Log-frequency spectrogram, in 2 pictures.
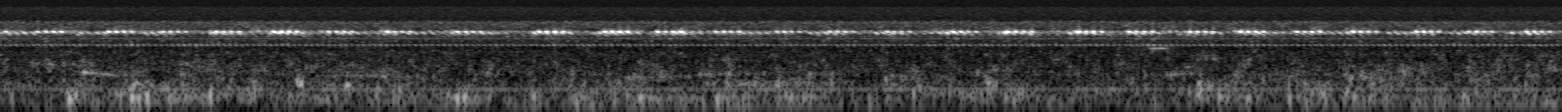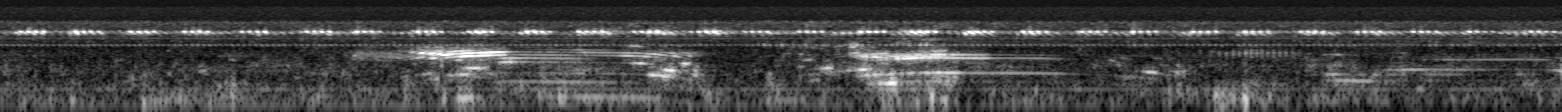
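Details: Large red deer stag roaring intensely at nightfall near the camera in the Doñana National Park marsh at El Rocío, Almonte, Huelva, Spain, answering more distant stags. Two hoarse, harmonic bursts come close together, over a steady, rapid pulsing of insects.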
